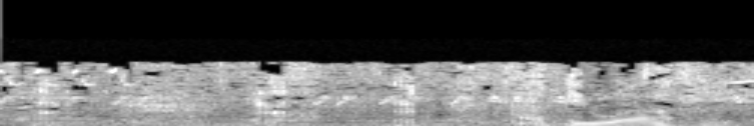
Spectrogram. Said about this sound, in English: That's your pig.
